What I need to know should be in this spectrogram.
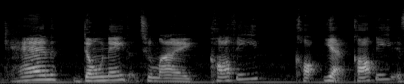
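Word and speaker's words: Ko-fi: Coffee is how you pronounce it.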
